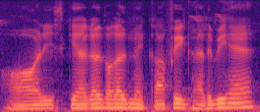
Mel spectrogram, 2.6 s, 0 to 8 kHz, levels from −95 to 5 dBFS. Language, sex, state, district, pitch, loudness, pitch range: Hindi, male, Bihar, Patna, 110 Hz, -17 LUFS, 100-115 Hz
